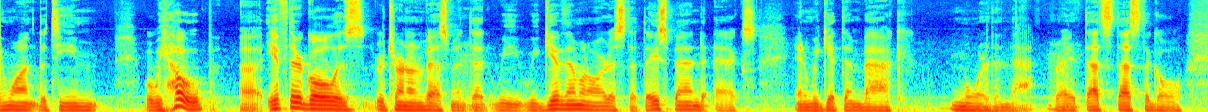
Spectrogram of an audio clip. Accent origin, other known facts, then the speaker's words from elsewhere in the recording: Michigan, United States; See, I grew up in Michigan, so like the Pistons or the Tigers or whatever, I loved watching them.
